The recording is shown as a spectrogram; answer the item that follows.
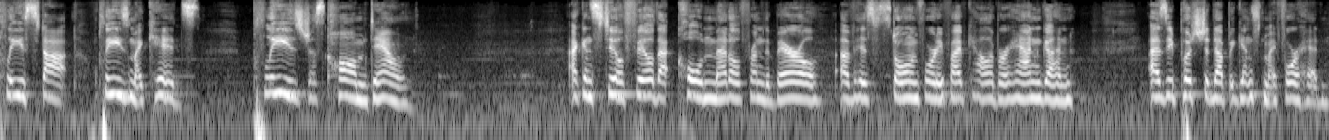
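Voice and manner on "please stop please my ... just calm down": acted-out desperate pleading. Recounting being held at gunpoint, the speaker reenacts begging the attacker to stop. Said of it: "begging this monster to stop, pleading with him".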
